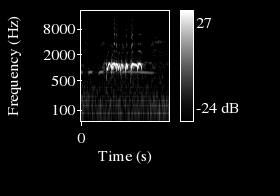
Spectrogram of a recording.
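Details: Single short phrase from a local Zebra dove lure call: five or six quick, bubbly coo notes run together into a rolling trill. It is preceded and followed by a faint steady tone.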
